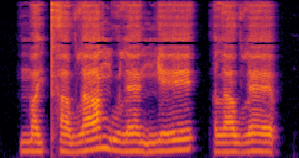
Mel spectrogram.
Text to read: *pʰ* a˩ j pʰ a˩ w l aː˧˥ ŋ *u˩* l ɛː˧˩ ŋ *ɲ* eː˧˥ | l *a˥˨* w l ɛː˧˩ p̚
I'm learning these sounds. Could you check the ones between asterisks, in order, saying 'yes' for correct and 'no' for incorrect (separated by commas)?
no, yes, yes, no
